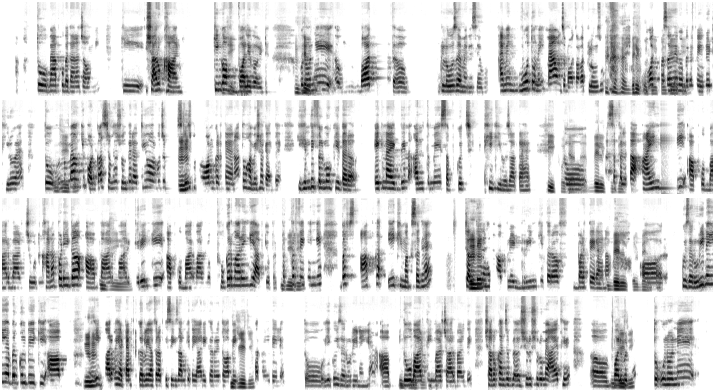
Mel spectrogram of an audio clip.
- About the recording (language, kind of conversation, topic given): Hindi, podcast, सपनों को हकीकत में कैसे बदला जा सकता है?
- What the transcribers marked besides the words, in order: static; other background noise; in English: "किंग ऑफ"; in English: "क्लोज"; laughing while speaking: "बिल्कुल"; in English: "आई मीन"; in English: "क्लोज"; chuckle; in English: "फेवरेट"; in English: "परफॉर्म"; distorted speech; tapping; in English: "ड्रीम"; horn; in English: "अटेम्प्ट"; in English: "एग्जाम"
